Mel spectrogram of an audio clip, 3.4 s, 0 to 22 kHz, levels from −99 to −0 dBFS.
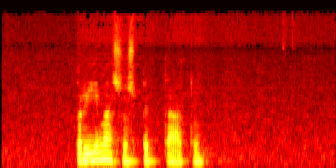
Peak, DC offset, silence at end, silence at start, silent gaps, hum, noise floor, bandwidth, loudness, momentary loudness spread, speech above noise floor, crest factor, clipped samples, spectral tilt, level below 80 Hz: -4 dBFS; under 0.1%; 1.3 s; 0.8 s; none; none; -57 dBFS; 16 kHz; -22 LUFS; 14 LU; 37 dB; 20 dB; under 0.1%; -6.5 dB/octave; -54 dBFS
